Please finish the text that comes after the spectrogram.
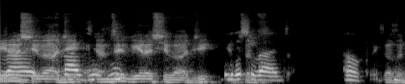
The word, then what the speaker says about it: Shivaji: Veer Shivaji leads.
